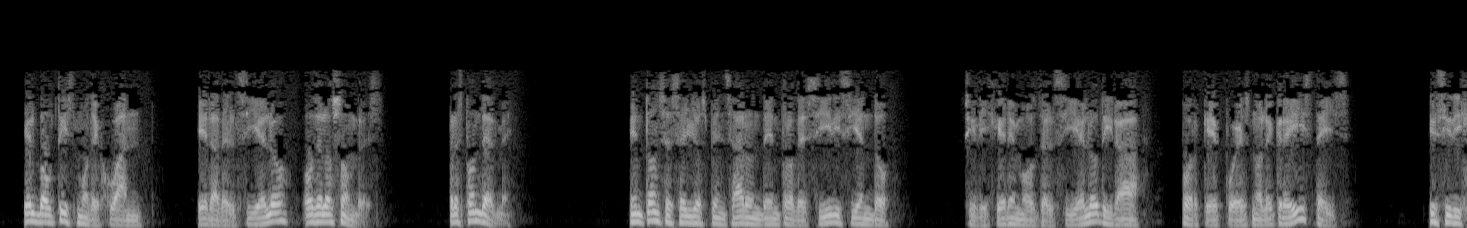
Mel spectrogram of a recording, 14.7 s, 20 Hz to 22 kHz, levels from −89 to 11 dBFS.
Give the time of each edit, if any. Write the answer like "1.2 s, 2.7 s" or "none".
none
